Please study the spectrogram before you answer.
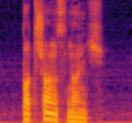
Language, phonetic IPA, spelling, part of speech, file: Polish, [pɔˈṭʃɔ̃w̃snɔ̃ɲt͡ɕ], potrząsnąć, verb, Pl-potrząsnąć.ogg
